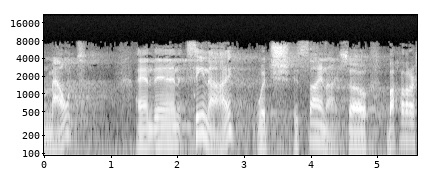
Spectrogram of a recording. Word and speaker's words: Sinai: And they read Bahar Sinai. All right. In English, we would pronounce that Sinai, but in Hebrew, it's pronounced Sinai. So Bahar Sinai.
